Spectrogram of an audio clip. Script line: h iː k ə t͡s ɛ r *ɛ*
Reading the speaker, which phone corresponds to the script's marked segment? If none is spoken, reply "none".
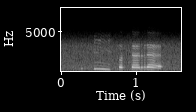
ɛ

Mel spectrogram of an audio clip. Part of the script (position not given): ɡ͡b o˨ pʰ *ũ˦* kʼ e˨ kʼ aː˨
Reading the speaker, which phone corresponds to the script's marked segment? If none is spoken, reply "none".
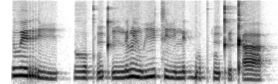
ũ˨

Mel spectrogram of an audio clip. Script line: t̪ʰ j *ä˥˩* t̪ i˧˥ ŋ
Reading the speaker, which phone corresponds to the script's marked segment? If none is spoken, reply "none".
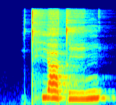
ä˥˩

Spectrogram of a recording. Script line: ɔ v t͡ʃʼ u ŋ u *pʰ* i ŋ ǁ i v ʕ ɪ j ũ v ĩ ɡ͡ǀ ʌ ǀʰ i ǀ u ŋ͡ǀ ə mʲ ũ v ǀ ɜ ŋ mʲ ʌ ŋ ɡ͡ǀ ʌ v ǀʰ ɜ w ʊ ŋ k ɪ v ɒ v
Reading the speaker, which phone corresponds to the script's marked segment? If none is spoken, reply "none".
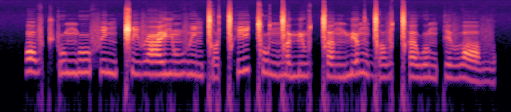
f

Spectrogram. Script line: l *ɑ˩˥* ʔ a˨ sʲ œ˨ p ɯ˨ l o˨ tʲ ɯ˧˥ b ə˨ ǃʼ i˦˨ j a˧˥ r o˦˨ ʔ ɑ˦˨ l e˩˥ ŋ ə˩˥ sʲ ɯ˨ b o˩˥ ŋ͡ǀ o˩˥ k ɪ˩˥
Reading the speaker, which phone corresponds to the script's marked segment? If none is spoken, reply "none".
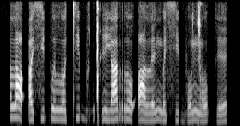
ɑ˦˨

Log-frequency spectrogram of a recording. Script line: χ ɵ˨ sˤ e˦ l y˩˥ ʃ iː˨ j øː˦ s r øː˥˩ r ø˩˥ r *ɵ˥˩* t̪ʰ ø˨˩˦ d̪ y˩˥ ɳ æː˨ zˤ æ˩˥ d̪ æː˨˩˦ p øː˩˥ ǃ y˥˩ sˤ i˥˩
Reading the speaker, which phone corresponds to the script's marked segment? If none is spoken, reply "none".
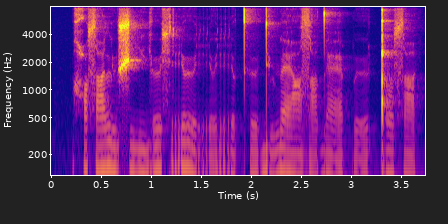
ɵ˩˥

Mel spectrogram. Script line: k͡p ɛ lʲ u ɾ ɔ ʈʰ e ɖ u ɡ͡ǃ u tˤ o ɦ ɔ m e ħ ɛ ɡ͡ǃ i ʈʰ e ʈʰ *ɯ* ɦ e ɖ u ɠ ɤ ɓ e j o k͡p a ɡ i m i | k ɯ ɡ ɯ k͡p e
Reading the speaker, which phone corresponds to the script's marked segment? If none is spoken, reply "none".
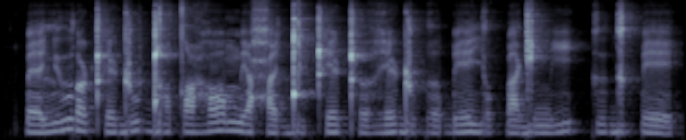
ɤ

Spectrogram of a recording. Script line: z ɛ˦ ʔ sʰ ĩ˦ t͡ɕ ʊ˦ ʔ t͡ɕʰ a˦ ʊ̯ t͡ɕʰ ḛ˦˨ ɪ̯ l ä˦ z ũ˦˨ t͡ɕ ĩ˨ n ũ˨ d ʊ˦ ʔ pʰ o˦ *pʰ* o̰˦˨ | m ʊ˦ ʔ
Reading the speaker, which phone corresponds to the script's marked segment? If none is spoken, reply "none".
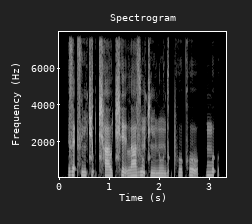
kʰ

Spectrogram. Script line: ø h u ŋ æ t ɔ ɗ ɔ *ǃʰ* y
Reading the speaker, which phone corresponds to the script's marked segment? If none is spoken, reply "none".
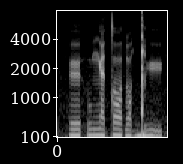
ɡ͡ǃ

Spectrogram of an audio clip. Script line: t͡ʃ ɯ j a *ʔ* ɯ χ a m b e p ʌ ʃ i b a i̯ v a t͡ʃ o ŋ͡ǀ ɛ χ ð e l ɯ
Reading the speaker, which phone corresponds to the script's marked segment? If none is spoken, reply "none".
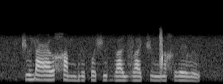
ʕ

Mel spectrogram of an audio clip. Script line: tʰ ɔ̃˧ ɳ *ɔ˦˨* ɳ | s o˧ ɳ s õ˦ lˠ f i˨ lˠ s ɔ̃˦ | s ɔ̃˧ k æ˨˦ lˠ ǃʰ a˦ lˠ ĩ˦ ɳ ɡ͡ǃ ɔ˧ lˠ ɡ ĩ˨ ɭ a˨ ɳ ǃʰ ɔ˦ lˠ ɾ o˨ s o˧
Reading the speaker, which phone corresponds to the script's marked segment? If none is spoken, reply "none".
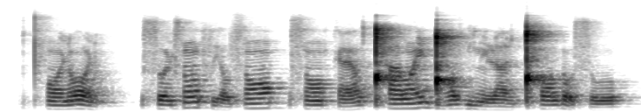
ɔ˦˨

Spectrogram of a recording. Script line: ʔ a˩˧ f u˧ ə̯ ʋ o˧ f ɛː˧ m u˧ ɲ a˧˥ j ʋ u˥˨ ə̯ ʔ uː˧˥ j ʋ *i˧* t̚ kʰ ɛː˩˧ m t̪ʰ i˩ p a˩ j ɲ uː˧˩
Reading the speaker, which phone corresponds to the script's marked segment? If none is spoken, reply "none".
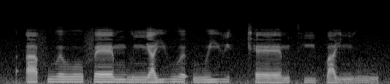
i˧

